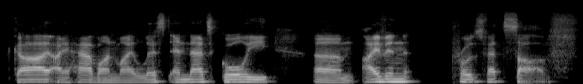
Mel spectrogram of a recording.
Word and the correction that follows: Prosvetov: How do you pronounce that correctly? – It's Prosvetov. Yeah. – Prosvetov. Thank you.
